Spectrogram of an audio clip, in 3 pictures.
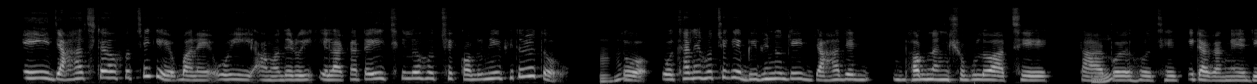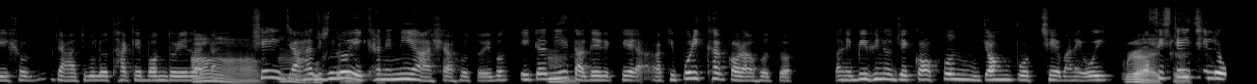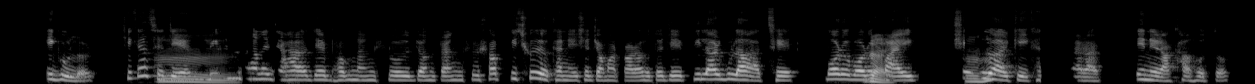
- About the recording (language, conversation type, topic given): Bengali, podcast, শিশুকাল থেকে আপনার সবচেয়ে মজার স্মৃতিটি কোনটি?
- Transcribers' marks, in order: none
